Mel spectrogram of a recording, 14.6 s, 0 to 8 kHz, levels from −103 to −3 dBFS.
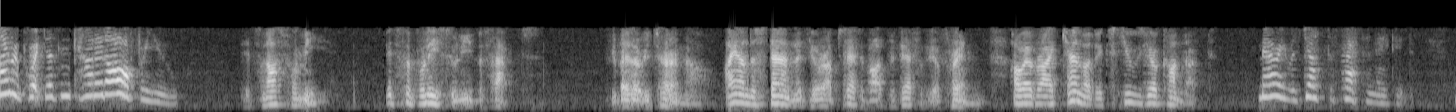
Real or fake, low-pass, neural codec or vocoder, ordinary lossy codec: fake; 7.2 kHz; vocoder, 22.05 kHz, 80 mel bands, HiFi-GAN; AAC, 16 kbps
